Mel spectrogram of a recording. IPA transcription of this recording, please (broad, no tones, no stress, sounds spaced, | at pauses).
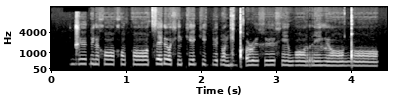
d͡ʒ ʏː ɠ ʏ ɾʲ ɔ̃ x ɔ̃ː x ɔ̃ k ɔ̃ː t͡s ɛ ɾʲ ɔ xʲ ɛ̃ kʲ ɛ kʲ e ɠ ʏ ɗ ɔ̃ ɡʲ ɛ ǃʼ ɔ ɭ ʏː x ʏː x ẽː w ɔ̃ː r ẽ lʲ ɔ̃ː ŋ͡ǃ ɔ̃ː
